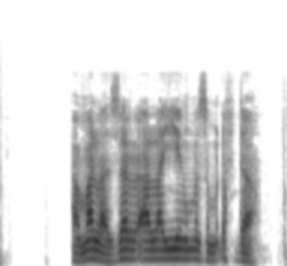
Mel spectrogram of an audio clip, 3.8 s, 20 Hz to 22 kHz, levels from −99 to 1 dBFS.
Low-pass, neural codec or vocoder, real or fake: 7.2 kHz; none; real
